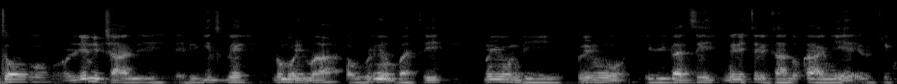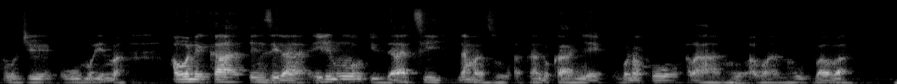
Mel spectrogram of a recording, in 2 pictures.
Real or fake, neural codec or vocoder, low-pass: fake; codec, 44.1 kHz, 2.6 kbps, SNAC; 14.4 kHz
